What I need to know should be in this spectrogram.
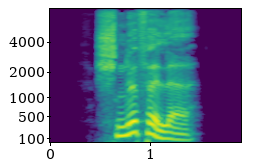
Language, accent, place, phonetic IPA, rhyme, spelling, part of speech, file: German, Germany, Berlin, [ˈʃnʏfələ], -ʏfələ, schnüffele, verb, De-schnüffele.ogg
- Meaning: inflection of schnüffeln: 1. first-person singular present 2. singular imperative 3. first/third-person singular subjunctive I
